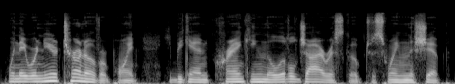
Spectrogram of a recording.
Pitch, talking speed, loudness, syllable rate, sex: 115 Hz, 210 wpm, -17 LUFS, 6.0 syllables/s, male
